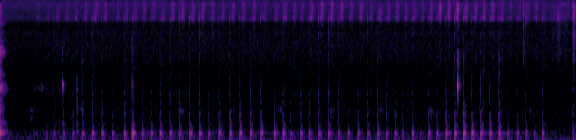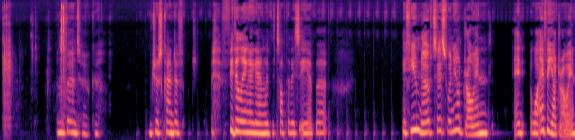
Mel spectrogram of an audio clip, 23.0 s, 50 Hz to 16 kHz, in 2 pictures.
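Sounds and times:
pencil scratching on paper: 0.9s - 11.4s, 13.7s - 20.8s.

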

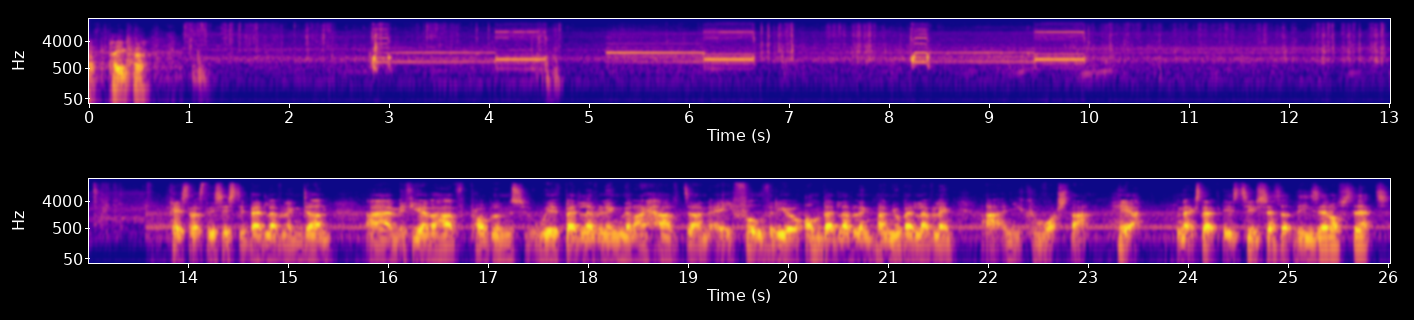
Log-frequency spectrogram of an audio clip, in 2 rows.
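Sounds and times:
stepper motors whining: 1.3s - 13.9s.

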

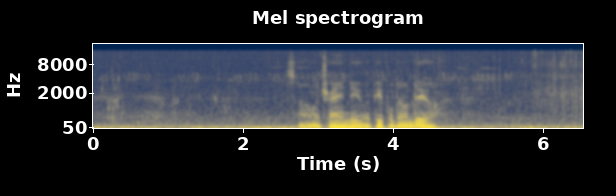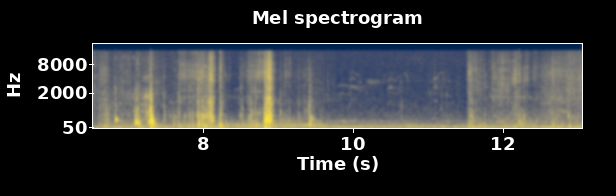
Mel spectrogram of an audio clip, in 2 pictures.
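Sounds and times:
steady low hum: 4.6s - 13.0s.

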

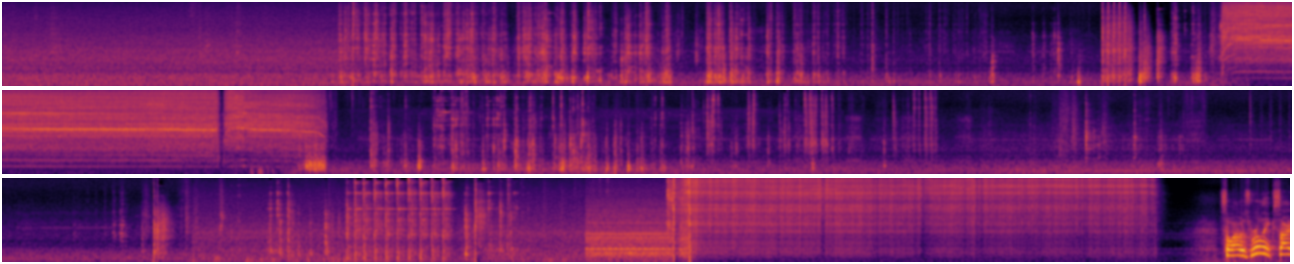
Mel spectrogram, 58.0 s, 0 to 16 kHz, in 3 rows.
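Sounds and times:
power drill boring through metal: 18.3s - 24.3s, 47.5s - 53.4s
metal parts clinking: 25.8s - 28.2s.

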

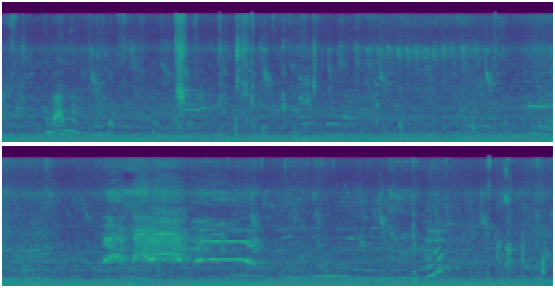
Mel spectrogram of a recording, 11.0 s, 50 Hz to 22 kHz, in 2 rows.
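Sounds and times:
rooster crowing: 6.5s - 8.2s.

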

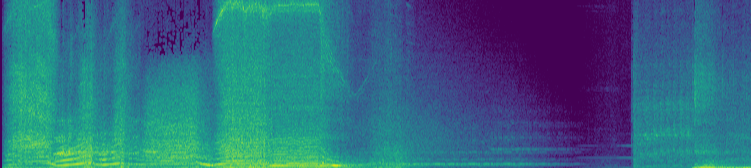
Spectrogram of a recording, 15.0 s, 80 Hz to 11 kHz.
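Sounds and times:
turbo car engine revving: 0.1s - 7.4s, 12.7s - 15.0s.

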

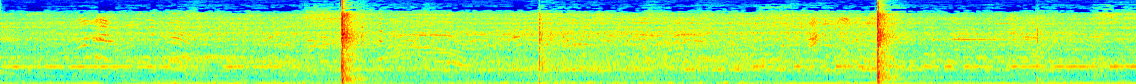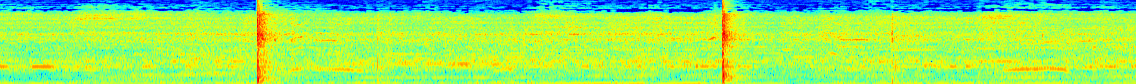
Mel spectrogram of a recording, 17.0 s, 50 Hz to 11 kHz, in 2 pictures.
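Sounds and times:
background music: 0.0s - 17.0s
firework bangs: 2.5s - 3.1s, 6.5s - 7.0s, 10.4s - 11.6s, 13.8s - 14.4s.

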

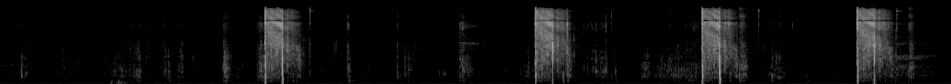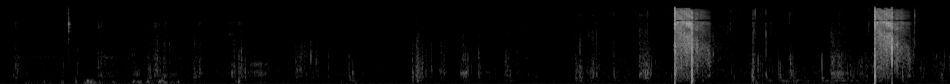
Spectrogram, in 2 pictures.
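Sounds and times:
rifle shots: 2.6s - 3.1s, 5.3s - 5.8s, 7.0s - 7.5s, 8.6s - 9.1s, 16.2s - 16.7s, 18.2s - 18.7s.

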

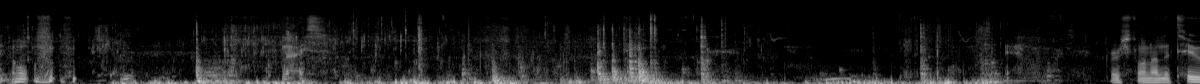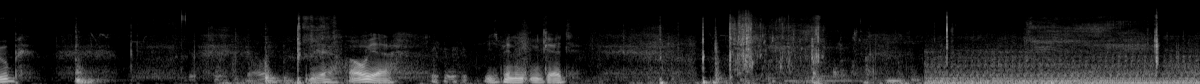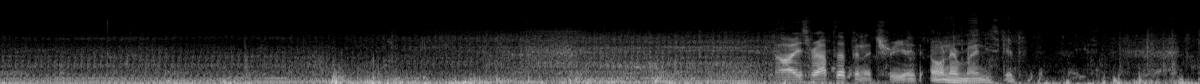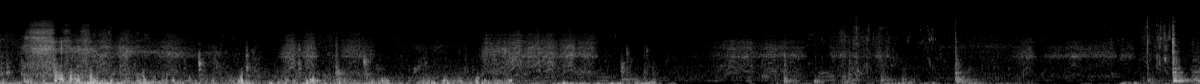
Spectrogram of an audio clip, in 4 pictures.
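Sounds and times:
water lapping against boat: 0.0s - 11.0s, 12.4s - 48.0s
wind rumbling on microphone: 1.1s - 10.2s, 25.3s - 32.8s, 33.5s - 42.8s
outboard motor running: 18.0s - 48.0s
fish splashing: 19.2s - 21.1s.

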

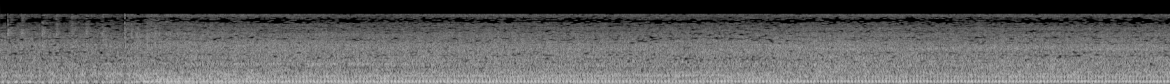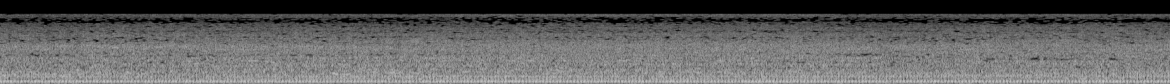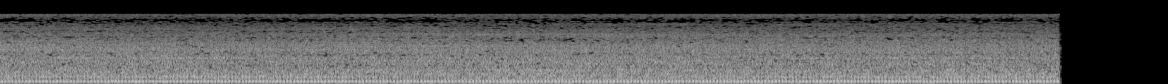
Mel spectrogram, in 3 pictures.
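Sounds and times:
engine droning: 0.0s - 34.0s
whir of grain in huller: 0.0s - 34.0s.

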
